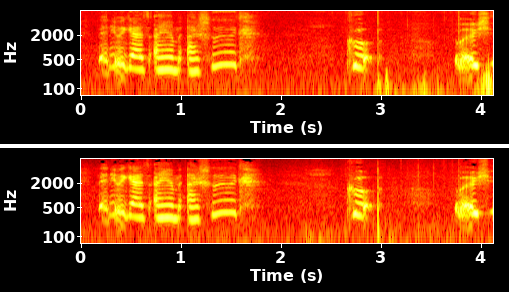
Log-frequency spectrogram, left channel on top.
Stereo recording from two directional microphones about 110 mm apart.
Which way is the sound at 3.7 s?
20° left (ahead or behind).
